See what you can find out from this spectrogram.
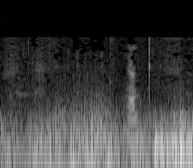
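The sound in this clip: Wind blows across a microphone outdoors, a continuous muffled low rumble that buffets and swells unevenly and fills the whole stretch.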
